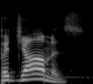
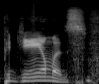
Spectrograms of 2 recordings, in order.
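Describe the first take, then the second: First: Its middle vowel matches the vowel in bananas. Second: Its middle vowel differs from the vowel in bananas. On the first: The speaker calls it right. "they pronounce it bananas in pajamas. So that it sounds like it actually rhymes" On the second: The speaker calls it wrong. "instead of saying pajamas"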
